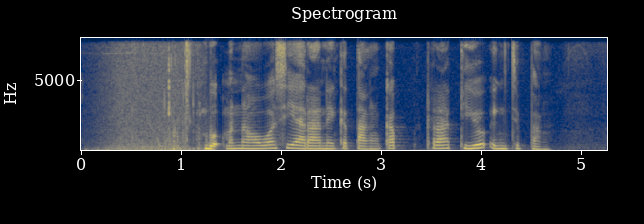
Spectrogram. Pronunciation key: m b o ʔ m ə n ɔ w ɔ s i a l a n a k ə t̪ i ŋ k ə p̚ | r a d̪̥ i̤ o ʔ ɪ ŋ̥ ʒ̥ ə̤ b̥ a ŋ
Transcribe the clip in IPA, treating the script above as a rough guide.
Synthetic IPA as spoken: m b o ʔ m ə n ɔ w ɔ s i a ɾ a n e k ə t̪ a ŋ k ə p̚ | r a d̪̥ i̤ o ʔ ɪ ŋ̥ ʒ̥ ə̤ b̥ a ŋ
